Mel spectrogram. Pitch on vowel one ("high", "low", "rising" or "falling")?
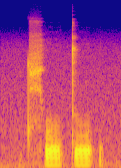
low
